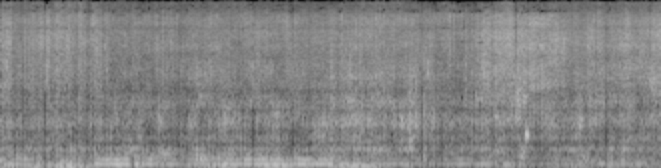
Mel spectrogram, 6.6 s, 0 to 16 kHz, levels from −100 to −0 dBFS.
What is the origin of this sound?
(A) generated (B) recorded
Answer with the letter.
A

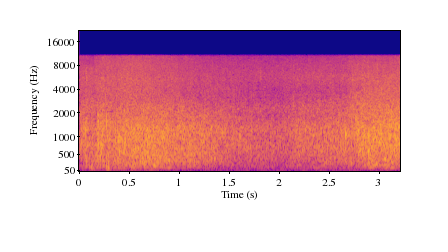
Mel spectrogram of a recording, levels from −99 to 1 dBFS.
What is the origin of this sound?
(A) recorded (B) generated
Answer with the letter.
A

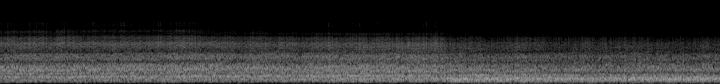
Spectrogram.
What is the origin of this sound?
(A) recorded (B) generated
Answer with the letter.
A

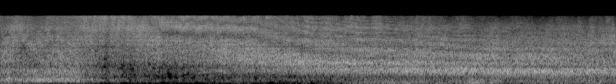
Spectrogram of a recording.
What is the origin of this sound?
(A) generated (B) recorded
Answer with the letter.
B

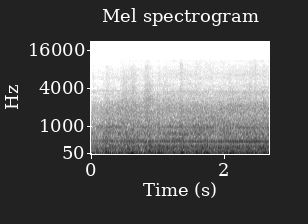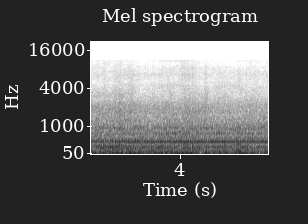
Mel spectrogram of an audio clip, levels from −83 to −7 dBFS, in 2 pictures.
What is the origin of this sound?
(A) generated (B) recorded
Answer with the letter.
B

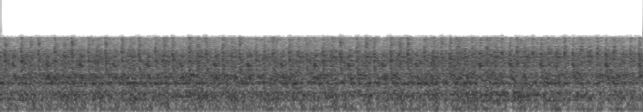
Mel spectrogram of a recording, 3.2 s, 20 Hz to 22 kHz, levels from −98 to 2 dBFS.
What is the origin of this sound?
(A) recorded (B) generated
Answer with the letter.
A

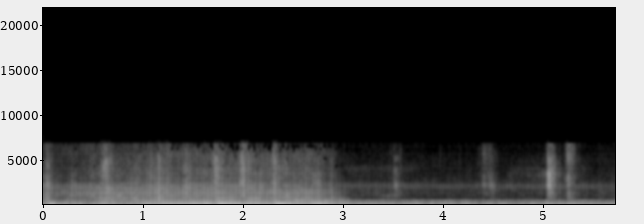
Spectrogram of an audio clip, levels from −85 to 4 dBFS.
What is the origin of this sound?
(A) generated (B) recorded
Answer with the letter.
A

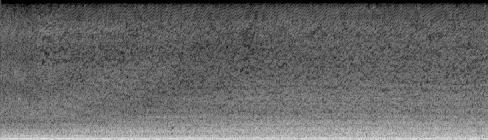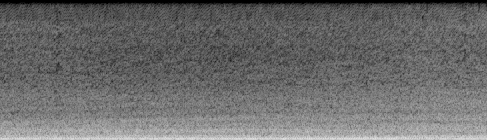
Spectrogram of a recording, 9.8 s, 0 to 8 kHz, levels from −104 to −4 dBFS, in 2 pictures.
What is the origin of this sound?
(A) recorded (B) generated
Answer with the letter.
A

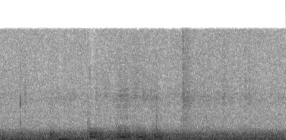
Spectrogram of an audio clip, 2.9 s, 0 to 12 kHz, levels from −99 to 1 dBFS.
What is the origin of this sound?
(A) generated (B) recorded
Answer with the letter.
B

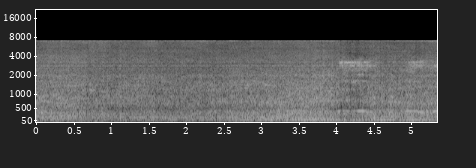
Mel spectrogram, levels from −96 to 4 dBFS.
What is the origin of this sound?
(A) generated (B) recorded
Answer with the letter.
A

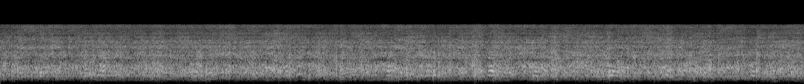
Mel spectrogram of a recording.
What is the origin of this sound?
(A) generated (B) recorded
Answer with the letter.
A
